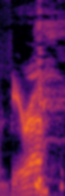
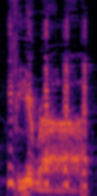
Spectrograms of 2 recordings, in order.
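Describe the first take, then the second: First: The name has its usual, plain pronunciation. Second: The name has an odd, foreign-sounding pronunciation. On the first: This is how the name is normally said. The speaker calls it right. "It's never Vera" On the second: This imitates how the narrator says the name. The speaker calls it wrong. "It's just Vera, and it's it gets so weird after a while"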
